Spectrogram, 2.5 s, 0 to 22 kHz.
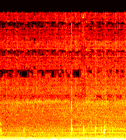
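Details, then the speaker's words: Hurricane Ian flood-damaged 70k-mile Chevrolet Trailblazer at auction: steady, even idle with no knock or tick after a possible slight misfire and suspected cold piston slap on initial start; coolant slightly low, engine sounds healthy. "actually the engine doesn't sound too bad might have had a little misfire its initial start"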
